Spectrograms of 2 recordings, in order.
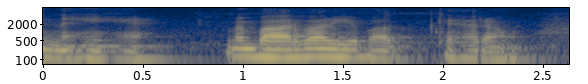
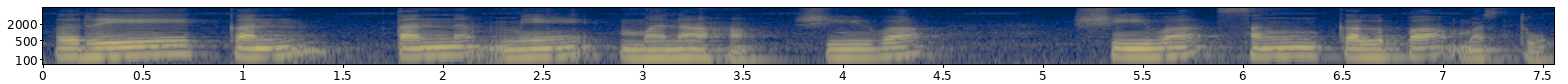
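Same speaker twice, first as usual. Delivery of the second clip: word-by-word demo. Shown as a demonstration. Teacher breaking the next mantra down, word by word. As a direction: sound out each piece for learners. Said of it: "चलिए अब इसको बोलते हैं".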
